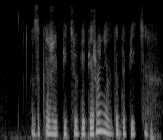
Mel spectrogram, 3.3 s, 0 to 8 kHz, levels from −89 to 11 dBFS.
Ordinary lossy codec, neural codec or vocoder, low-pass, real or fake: Opus, 24 kbps; vocoder, 22.05 kHz, 80 mel bands, Vocos; 7.2 kHz; fake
